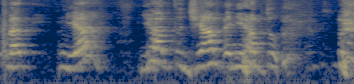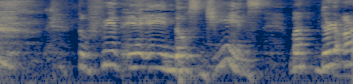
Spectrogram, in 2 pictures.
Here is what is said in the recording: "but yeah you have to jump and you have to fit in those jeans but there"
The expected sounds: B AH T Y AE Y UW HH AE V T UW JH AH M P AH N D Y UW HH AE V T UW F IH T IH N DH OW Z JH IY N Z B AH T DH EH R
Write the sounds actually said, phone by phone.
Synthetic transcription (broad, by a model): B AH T Y AE Y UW HH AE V T UW JH AH M P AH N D Y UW HH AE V T UW F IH T IH N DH OW S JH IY N S B AH T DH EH R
